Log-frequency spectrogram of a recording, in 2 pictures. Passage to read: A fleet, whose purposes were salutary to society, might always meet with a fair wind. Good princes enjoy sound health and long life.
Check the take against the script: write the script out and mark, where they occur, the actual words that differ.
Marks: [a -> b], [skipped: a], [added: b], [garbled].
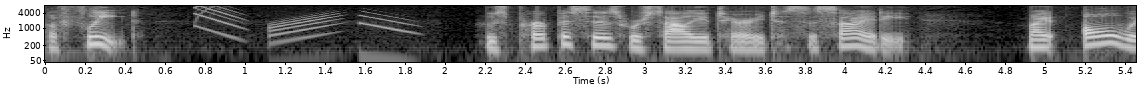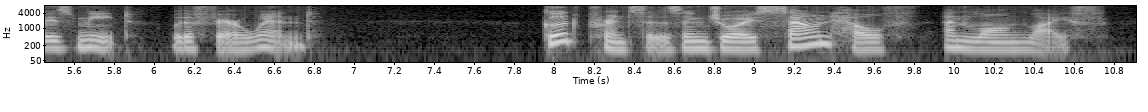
A fleet, whose purposes were salutary to society, might always meet with a fair wind. Good princes enjoy sound health and long life.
